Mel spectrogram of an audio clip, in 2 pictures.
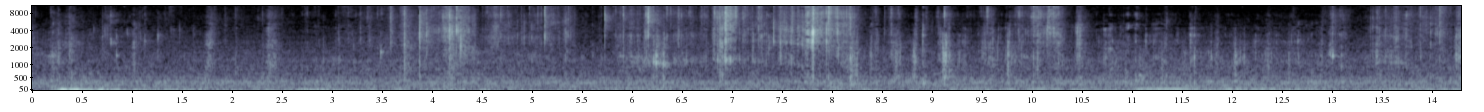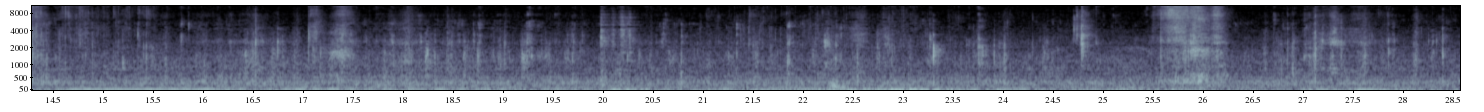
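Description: Close-miked chewing and wet mouth sounds of someone eating soy-marinated shrimp (saeujang) with rice: short smacks and clicks, busiest about four to eight seconds in and again near the end.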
